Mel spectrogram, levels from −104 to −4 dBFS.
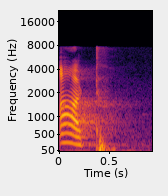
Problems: constant background noise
